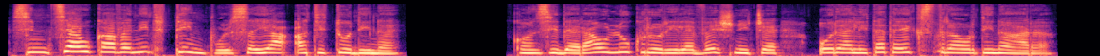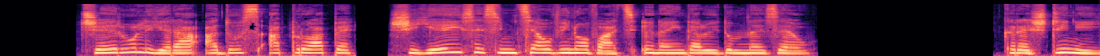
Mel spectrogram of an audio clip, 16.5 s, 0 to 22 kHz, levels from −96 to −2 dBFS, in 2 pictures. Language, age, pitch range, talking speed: Romanian, 20-39, 220-265 Hz, 100 wpm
